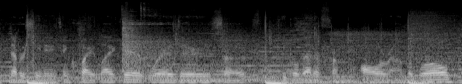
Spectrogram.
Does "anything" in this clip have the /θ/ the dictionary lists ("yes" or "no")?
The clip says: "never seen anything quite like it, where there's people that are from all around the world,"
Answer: yes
